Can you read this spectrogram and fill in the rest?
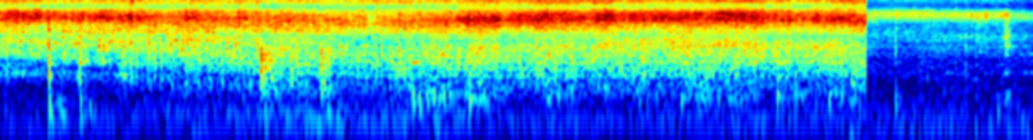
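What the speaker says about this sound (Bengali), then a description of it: "এখন হচ্ছে পেঁয়াজ দারচিনি আর তেজপাতা দিয়ে দেবো" Onion, cinnamon and bay leaf sizzle and crackle in hot oil for an atar dal, a loud steady frying hiss with occasional stirring clinks, close up, then the sizzle suddenly drops quieter near the end.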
